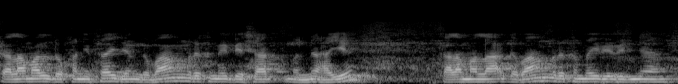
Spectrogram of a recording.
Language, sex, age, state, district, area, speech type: Bodo, male, 45-60, Assam, Chirang, rural, spontaneous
